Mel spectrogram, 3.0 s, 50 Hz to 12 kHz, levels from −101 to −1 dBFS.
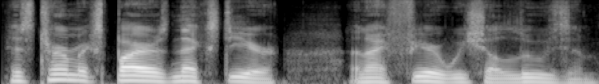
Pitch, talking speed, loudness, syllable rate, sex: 125 Hz, 240 wpm, -18 LUFS, 5.5 syllables/s, male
